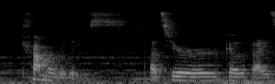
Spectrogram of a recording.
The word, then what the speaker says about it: goethite: That's your goite. Some people pronounce it gertite because they go all German on us.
